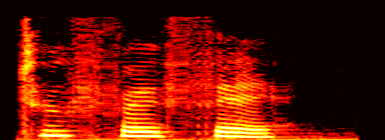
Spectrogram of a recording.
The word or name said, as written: tous frais faits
